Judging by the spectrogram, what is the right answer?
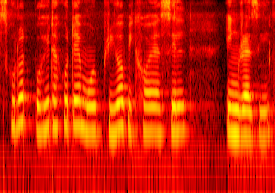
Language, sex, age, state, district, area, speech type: Assamese, female, 18-30, Assam, Biswanath, rural, spontaneous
